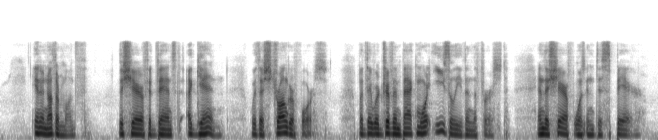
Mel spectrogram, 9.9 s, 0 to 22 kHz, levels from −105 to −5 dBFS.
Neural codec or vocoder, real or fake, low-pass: autoencoder, 48 kHz, 128 numbers a frame, DAC-VAE, trained on Japanese speech; fake; 7.2 kHz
